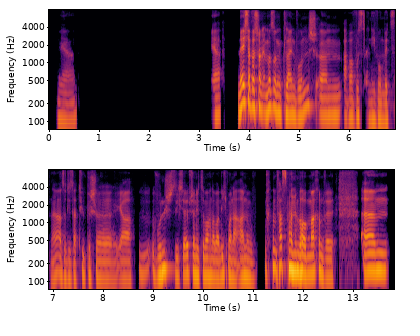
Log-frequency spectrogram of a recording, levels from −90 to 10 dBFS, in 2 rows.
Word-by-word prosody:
Ja. 105 0 -10 2.7
Ja. 125 +2 -4 0.3
Ne, 170 +7 +6
ich 210 - +6
habe 205 - +5
das 175 -1 +4
schon 180 - +2
immer 145 +4 +1
so 170 - 0
'nen 145 -2 0
kleinen 130 -3 0
Wunsch, 170 +9 -3
ähm, 130 +1 -4
aber 120 -1 -7
wusste 120 -2 -7
nie 110 +1 -7
womit, 105 0 -6
ne? 115 +6 -7
Also, 125 -4 -5
dieser 110 -1 -7
typische 110 -3 -6
ja 110 0 -5
W 140 +2 -10
Wunsch, 155 +4 +1
sich 125 -2 -6
selbstständig 135 -1 0
zu 130 - -3
machen, 125 -1 0
aber 115 -1 -1
nicht 130 +3 -5
mal 125 - +1
'ne 110 -1 -3
Ahnung, 120 -3 -2 0.2
W 155 - -8
was 185 +2 +1
man 165 -2 +10
überhaupt 140 -2 +6
machen 140 -1 +2
will. 120 -1 -3 0.5
Ähm, 155 +1 +4
130 Hz, 175 wpm, -21 LUFS, 115-145 Hz, 2.7 s, man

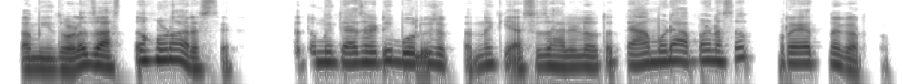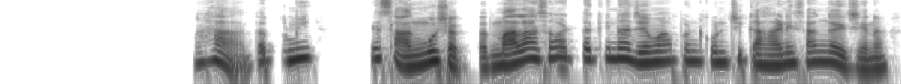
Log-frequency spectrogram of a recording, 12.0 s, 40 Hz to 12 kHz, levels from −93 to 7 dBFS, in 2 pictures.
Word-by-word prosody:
कमी 115 -1 0
थोडं 115 +5 +4
जास्त 140 -1 +1
होणार 210 - +3
असते. 115 0 -8
तर - - -22
तुम्ही 180 +1 0
त्यासाठी 175 +3 0
बोलू 165 - +1
शकतात 150 -3 -6
ना, 150 - -2
की - - -7
असं 120 +5 -4
झालेलं 135 0 0
होतं 130 +2 -4
त्यामुळे 170 +5 0
आपण 190 +2 -1
असा 190 +5 -3 0.3
प्रयत्न 165 -2 -1
करतो. 110 -4 -7 1.4
हां, 180 0 -2
तर - - -2
तुम्ही 205 +4 +2 0.4
ते 230 - +1
सांगू 145 - +4
शकतात. 125 -8 -2
मला 155 +9 +6
असं 225 +1 0
वाटतं, 235 -2 -1
की 225 - -2
ना, 225 0 +5
जेव्हा 175 +2 +4
आपण 195 0 -3
कोणची 180 0 -2
कहाणी 150 +2 +2
सांगायची 170 -10 0
ना, 115 - 0
170 Hz, 185 wpm, -22 LUFS, 140-190 Hz, 1.4 s, मला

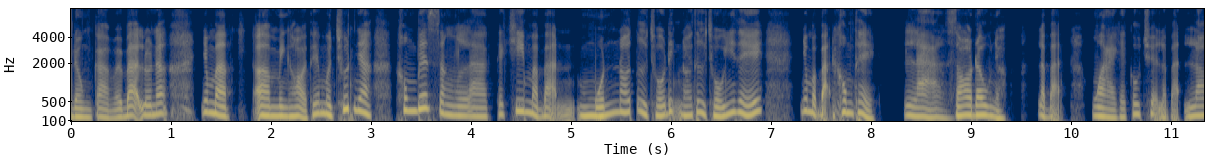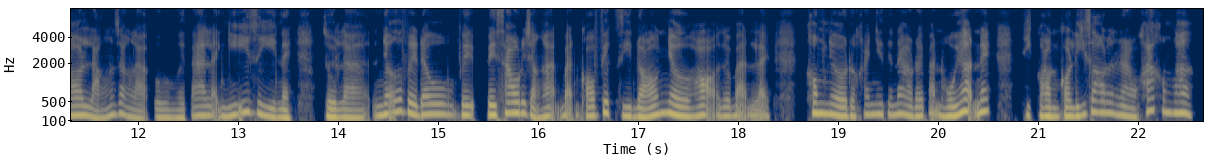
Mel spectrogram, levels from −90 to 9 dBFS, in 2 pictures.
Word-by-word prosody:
đồng 165 -2 +2
cảm 155 -2 -3
với 160 +2 -1
bạn 195 -1 +2
luôn 205 +1 +2
á. 230 - +1 0.3
Nhưng 255 -1 +1
mà, 195 -5 +5 0.2
à, 195 0 +4
mình 185 -1 +4
hỏi 180 -4 +3
thêm 225 +8 +1
một 210 - +6
chút 320 - +2
nha. 275 -6 +4 0.3
Không 290 -1 +1
biết 335 +2 +4
rằng 210 -9 0
là 180 -2 +1
cái 215 +5 -7
khi 275 +6 0
mà 235 -5 +2
bạn 180 +1 -4
muốn 190 +5 +5
nói 255 0 +1
từ 265 -5 -1
chối 195 -1 +1
định 265 0 -3
nói 195 -1 +1
từ 245 0 0
chối 185 -1 +2
như 245 - +2
thế 235 -6 +3
ấy, 260 +5 +2 0.4
nhưng 275 -1 -1
mà - - +3
bạn - - -2
không 255 -2 +1
thể 220 - +1 0.3
là 175 -6 0
do 200 +2 +5
đâu 205 0 +5
nhỉ? 175 -6 +2 0.4
Là - - -1
bạn - - -6 0.3
ngoài 175 -5 +2
cái 160 0 -4
câu 220 - -2
chuyện - - -6
là - - -3
bạn - - -9
lo 195 +2 +1
lắng 170 -1 -2
rằng 215 -4 -5
là, 145 -3 -5
ừ, 160 - -5
người 150 -1 -3
ta 190 +4 -4
lại 195 -3 -4
nghĩ 205 +9 -1
gì 205 -9 -1
này, 155 -2 +1 0.3
rồi 165 -2 +3
là 150 -1 -1
nhỡ 220 +8 0
về 230 - +2
đâu 215 0 -1
về 200 -1 +1
về 205 -1 +5
sau 240 +2 +1
đi 235 - 0
chẳng 175 -8 -2
hạn, 180 +2 -3
bạn - - -4
có 185 +1 -1
việc 245 - -2
gì 185 -2 -2
đó 175 +2 +2
nhờ 205 -7 +3
họ 195 +4 -1
rồi 180 0 -3
bạn 190 - -5
lại - - -5 0.4
không 235 -2 +2
nhờ 200 -5 +2
được 180 0 -4
hay 210 0 -4
như 220 - -1
thế 210 - -4
nào 210 -2 -1
đấy, 185 0 -1
bạn - - -5
hối 185 +3 +4
hận 260 -3 +2
ấy, 275 +2 +1 0.3
thì 195 - -5
còn 180 -3 +2
có 180 - +2
lý 180 +1 +3
do 255 +2 -2
n 235 -3 -2
nào 180 -5 -1
khác 285 - -5
không 255 -2 -4
ha? 240 -2 +2
195 Hz, 280 wpm, -23 LUFS, 180-230 Hz, 0.4 s, một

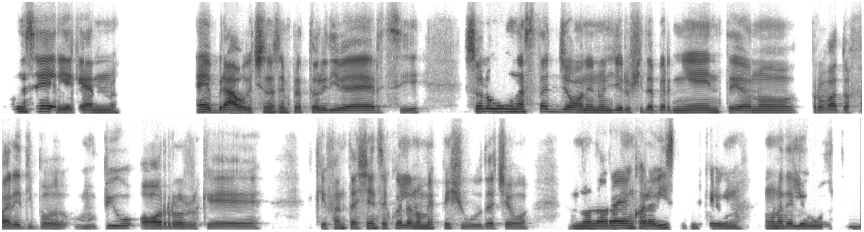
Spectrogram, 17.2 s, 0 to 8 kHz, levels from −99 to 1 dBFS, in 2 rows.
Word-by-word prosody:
una 175 -1 +2
serie 175 -5 +5
che 145 +2 +2
han 145 0 +1 0.8
eh, 165 -1 +5
bravo, 135 -1 +7
che 135 - -1
ci - - +6
sono 155 -2 +2
sempre 155 -1 -2
attori 150 0 -1
diversi, 135 -1 +1 0.4
solo 195 +1 +3
1 190 -2 +3
stagione 170 -7 +1
non 140 0 -1
gli 140 0 -2
è - - +3
riuscita 140 0 -2
per 140 0 -4
niente, 145 +2 0
hanno 135 0 -2
provato 150 +3 -1
a - - -4
fare, 135 -3 -2
tipo, 130 -1 -9
un 130 -3 -15
più 160 -2 -3 0.2
horror 140 -3 0
che 125 -2 -6 0.6
che - - -7
fantascienza, 150 +2 -3
e - - -7
quella 170 -2 0
non 145 -1 0
mi 140 - -1
è 140 - -9
piaciuta, 125 -4 -6
cioè, 145 - -4
o 125 -1 -7 0.4
non 150 0 0
l'avrai 155 +1 +5
ancora 155 -1 +1
vist 170 +5 -1
perché 155 - -9
è - - -2
una 145 -3 -6 0.2
una 155 0 -2
delle 150 0 -1
ultim 130 -3 -8
145 Hz, 175 wpm, -22 LUFS, 135-155 Hz, 0.8 s, bravo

